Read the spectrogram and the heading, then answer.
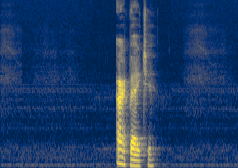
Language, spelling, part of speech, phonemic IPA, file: Dutch, aardbeitje, noun, /ˈardbɛɪcə/, Nl-aardbeitje.ogg
- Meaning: diminutive of aardbei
